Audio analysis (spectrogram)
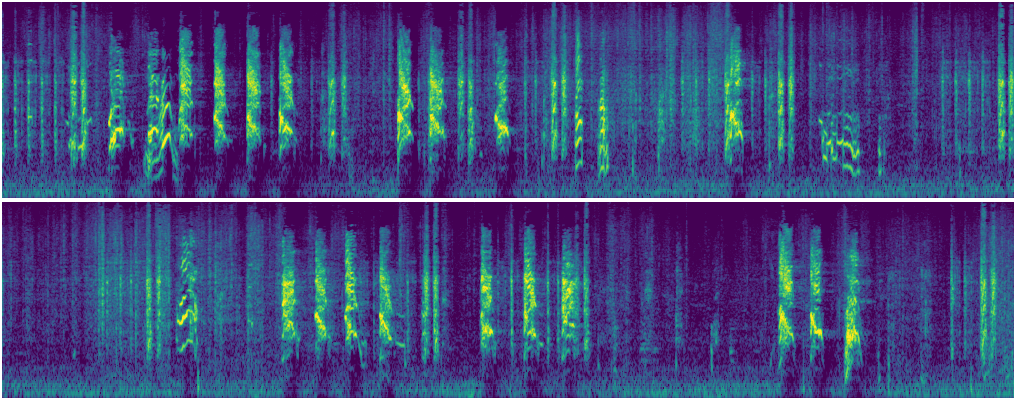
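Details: AKC Poodles yapping in clustered bursts of rapid high barks, separated by short pauses, with a brief whining note midway, over a faint background hum.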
